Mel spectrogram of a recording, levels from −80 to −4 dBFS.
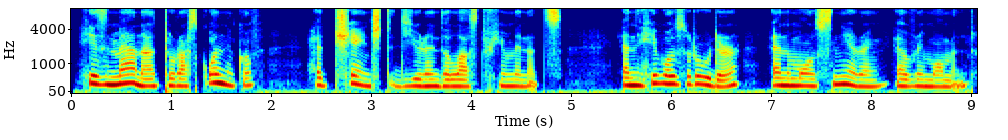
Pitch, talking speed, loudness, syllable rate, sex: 200 Hz, 130 wpm, -16 LUFS, 4.5 syllables/s, female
